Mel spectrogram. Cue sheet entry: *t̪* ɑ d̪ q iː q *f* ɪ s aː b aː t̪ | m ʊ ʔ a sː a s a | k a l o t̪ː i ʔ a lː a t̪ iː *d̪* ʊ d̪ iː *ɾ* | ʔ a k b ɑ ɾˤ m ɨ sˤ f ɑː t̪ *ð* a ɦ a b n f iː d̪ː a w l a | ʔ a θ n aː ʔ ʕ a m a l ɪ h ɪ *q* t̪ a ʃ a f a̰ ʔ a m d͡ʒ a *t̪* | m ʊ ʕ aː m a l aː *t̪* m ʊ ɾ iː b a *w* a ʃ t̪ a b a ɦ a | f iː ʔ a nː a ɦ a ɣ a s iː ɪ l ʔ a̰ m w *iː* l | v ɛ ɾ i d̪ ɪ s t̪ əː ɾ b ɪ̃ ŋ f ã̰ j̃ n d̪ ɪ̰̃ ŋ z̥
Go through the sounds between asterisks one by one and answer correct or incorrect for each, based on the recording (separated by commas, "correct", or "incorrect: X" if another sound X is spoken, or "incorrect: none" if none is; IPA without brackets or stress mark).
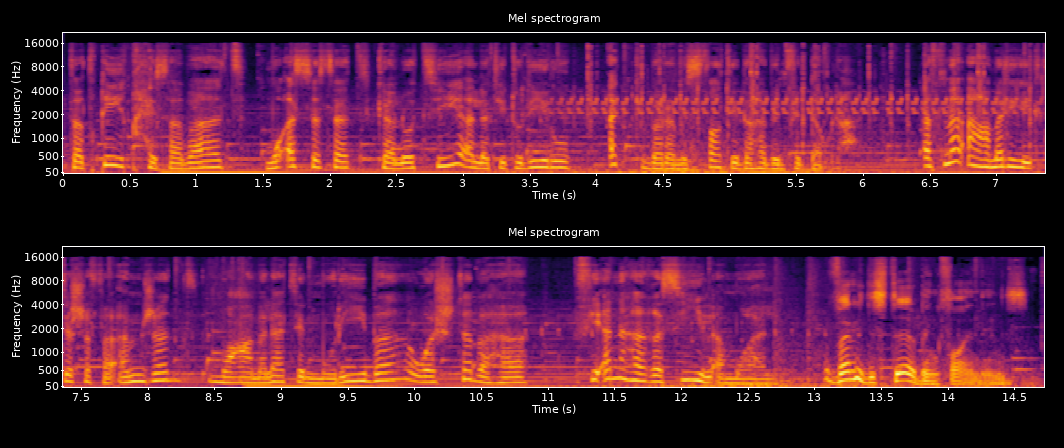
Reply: correct, incorrect: ħ, incorrect: t̪, correct, correct, incorrect: k, incorrect: d̪, correct, correct, incorrect: aː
